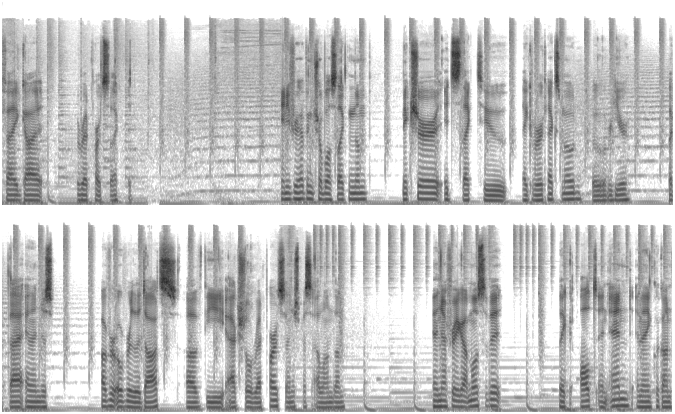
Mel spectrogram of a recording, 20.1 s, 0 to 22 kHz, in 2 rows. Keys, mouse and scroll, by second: 0.2 ctrl+z, 0.8 middle click, 1.4-4.0 typing, 2.1 ctrl+z, 2.2 middle click, 2.3 ctrl+z, 2.6 middle click, 2.8 middle click, 2.9 ctrl+z, 3.2 middle click, 3.3 ctrl+z, 3.6 ctrl+z, 3.6 middle click, 3.7 ctrl+z, 3.9 middle click, 4.1 ctrl+z, 6.4 click, 6.8 click, 8.9 click, 9.1 click, 13.3 g, 14.3 ctrl+z, 14.8 middle click, 15.4 h, 15.5 ctrl+z, 15.5 g, 15.6 ctrl+z, 15.6 middle click, 15.7 x, 15.7 middle click, 15.9 ctrl+z, 16.0 middle click.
